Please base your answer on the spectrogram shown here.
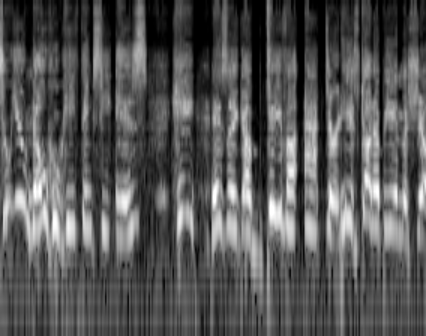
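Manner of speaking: overacted, pitched high. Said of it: "when he's hamming it up to the guards".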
